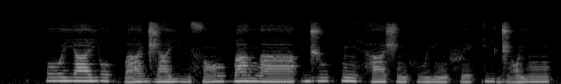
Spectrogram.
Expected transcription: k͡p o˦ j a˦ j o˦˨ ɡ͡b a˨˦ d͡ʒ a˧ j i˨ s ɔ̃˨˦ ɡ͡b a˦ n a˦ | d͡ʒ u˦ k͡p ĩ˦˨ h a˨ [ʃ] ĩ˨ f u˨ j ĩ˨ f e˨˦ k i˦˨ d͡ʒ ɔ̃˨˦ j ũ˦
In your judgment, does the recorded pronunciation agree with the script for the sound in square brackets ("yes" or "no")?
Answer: yes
